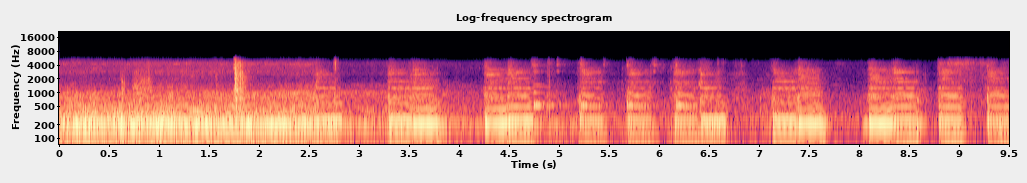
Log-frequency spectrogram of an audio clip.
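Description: Guitar music: a held, strummed passage, then from about three seconds in short plucked notes or chords with gaps between them, roughly two a second.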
